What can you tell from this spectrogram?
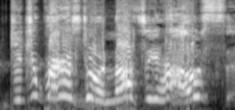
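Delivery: high, loud strained mock shriek; whisper shrieking. Bandmate tells singer about the Nazis, mock whisper-shriek. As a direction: shriek it like a frantic secret. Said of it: "I'm whisper shrieking".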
